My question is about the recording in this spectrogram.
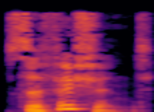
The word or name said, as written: sufficient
